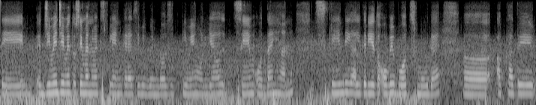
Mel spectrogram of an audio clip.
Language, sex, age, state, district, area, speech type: Punjabi, female, 18-30, Punjab, Mohali, rural, spontaneous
